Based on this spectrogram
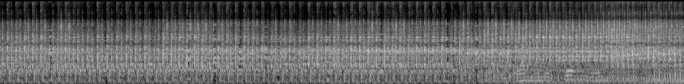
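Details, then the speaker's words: Yamaha DT125R two-stroke after rebuild with new main bearings and seals, first restart: hard uneven banging under rattly idle that doesn't settle; owner fears crankshaft failing or head problem, unsure; engine knock. "Right well there's plenty to be getting on with but I don't like that banging it sounds like there's something wrong I mean maybe I did something to the head or something maybe maybe I just don't know what that sound is all about but it sounds to me like the crank shafts about to dr"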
